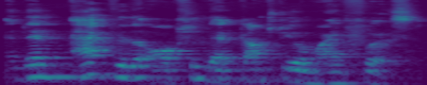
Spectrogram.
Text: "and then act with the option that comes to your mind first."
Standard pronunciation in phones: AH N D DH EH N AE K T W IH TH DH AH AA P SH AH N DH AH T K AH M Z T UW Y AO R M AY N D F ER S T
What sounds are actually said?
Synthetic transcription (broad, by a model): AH N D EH N AE K T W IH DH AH AA P SH AH N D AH T K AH M S T UW Y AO M AY N D F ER S T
